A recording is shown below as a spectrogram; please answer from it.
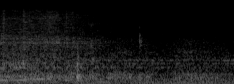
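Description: Faint hiss of an AZL Z-scale GP7 locomotive running on the track, fading out about a second in as the throttle is turned down and it rolls to a stop.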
